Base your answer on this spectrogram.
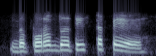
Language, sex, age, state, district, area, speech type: Santali, female, 30-45, West Bengal, Malda, rural, conversation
